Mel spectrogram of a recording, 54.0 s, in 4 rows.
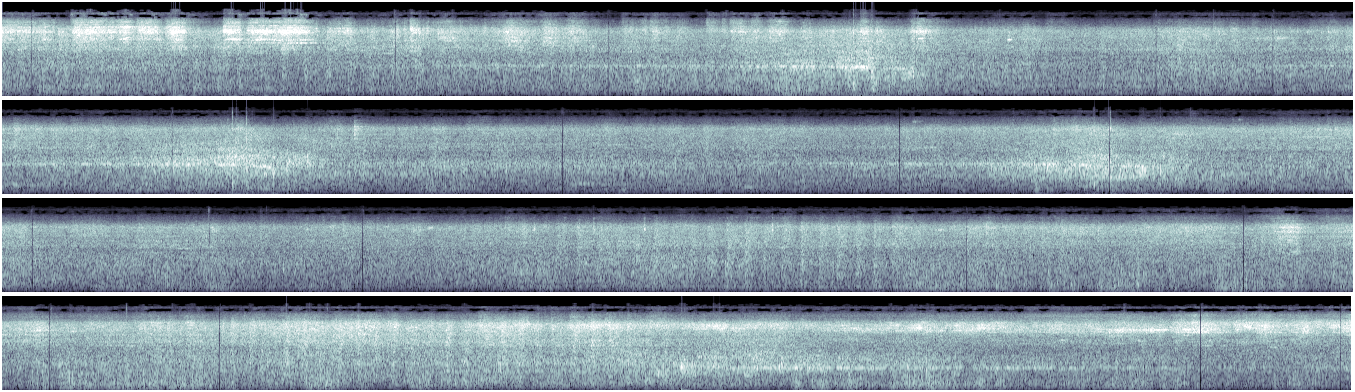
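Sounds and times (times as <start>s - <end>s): freight train wheels clattering: 0.0s - 29.4s, 31.9s - 54.0s
faint wheel squeal: 45.8s - 54.0s.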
